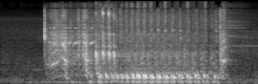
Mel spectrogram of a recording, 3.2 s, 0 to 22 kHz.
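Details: Curb-found Chinese 150cc Moto Cooper Revo/CF Moto scooter, ignition hot-wired, primed by hand: catches with a rush, runs rough and uneven a couple of seconds, then dies; fires only when fed fuel, owner suspects fuel delivery problem.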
